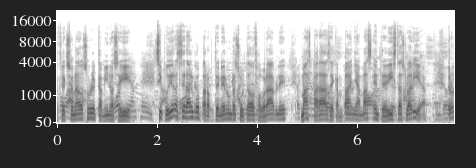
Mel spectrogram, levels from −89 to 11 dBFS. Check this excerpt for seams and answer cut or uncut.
uncut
